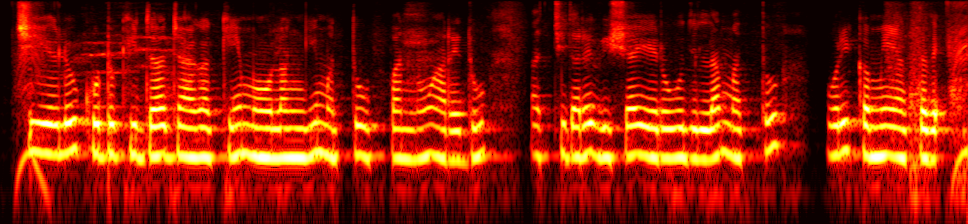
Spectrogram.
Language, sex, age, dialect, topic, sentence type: Kannada, male, 25-30, Mysore Kannada, agriculture, statement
